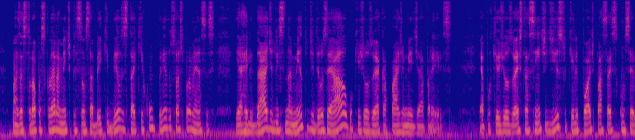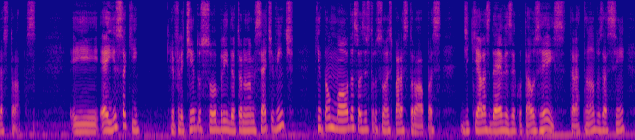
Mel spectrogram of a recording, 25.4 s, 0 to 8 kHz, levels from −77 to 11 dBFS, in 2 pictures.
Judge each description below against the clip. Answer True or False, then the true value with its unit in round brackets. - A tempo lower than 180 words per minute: True (165 wpm)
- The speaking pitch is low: True (125 Hz)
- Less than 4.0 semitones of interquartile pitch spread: False (4.4 semitones)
